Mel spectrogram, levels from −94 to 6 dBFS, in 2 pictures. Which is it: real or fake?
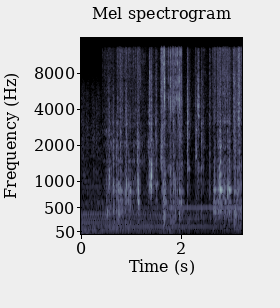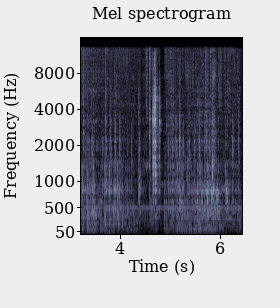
real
